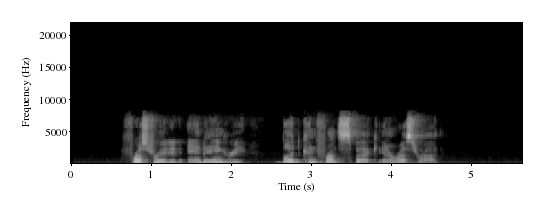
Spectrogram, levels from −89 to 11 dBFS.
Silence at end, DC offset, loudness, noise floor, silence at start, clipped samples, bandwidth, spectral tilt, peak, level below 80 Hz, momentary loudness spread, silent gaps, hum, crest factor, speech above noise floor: 1.05 s; under 0.1%; -28 LUFS; -76 dBFS; 0.7 s; under 0.1%; 8.2 kHz; -3 dB/octave; -10 dBFS; -68 dBFS; 14 LU; none; none; 22 dB; 46 dB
